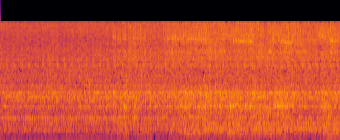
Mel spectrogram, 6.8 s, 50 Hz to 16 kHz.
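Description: A machine drilling an experimental hole in metal at about 500 RPM while making a worm-wheel servo, giving a steady, dense mechanical whir with faint knocking texture that holds at an even, fairly loud level throughout.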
